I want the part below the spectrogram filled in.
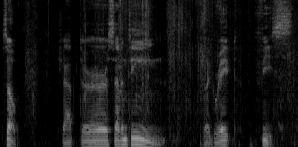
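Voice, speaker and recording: A man reading a children's book aloud as a teacher librarian, explaining things deliberately for young listeners. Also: fairly low pitch, expressive, a little hiss or hum. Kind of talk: children's storybook read-aloud.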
